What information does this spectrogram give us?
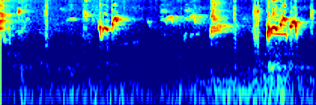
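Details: Red-fronted prinia singing open-beaked in lively voice: scattered single high chirps, then short sharp twittering bursts, ending with a loud rapid cluster of scratchy notes.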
